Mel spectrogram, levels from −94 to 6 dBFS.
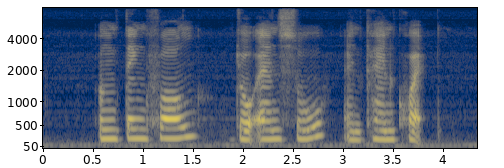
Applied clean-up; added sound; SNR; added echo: none; none; none; reverberation time 0.4 s.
